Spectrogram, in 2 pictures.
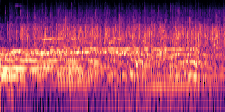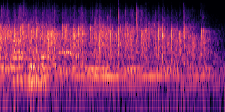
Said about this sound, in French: Est-ce que nous pouvons apprécier et acclamer pour le Seigneur pour la chorale?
